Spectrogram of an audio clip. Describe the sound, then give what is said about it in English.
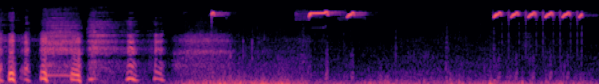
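A bird call played back through small speakers by people down the hill to get birds to respond: thin, high-pitched chirps in scattered pairs, then a quick run of five, over low rustling wind noise, after a brief lower, harmonic warble. “I got for a second quite excited because I thought I'd heard the bird, but that's just you and Kerry down the hill playing calls from little speakers.”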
